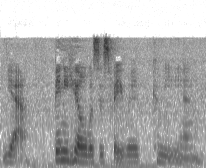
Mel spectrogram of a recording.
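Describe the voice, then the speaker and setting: A woman's voice: on the low side, steady tone, moderate pace, vocal fry, dark tone, a little hiss or hum, low-quality recording. A woman telling a personal anecdote in a casual, chatty way on a livestream, acting out bits of dialogue as she goes. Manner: chatty, acts out quoted dialogue. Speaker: author sharing personal memories on a livestream. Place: live social media stream.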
